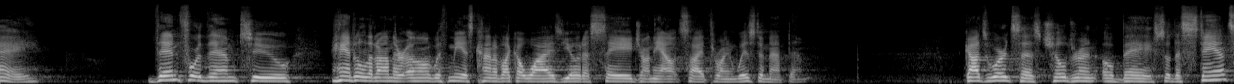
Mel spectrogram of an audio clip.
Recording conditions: large echoing room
